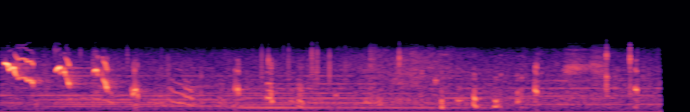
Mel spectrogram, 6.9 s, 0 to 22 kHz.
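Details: At feeding time on September 12, 2010, Australian Shepherds give loud squeaky yips bunched at the start, then a run of softer, scattered whimpers and small squeals before falling silent.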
